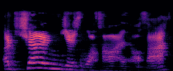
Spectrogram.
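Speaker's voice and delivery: loud booming giant voice; giant's roar. Acted. Goliath calling across the valley to the army, loud and booming. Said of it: "he would roar".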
